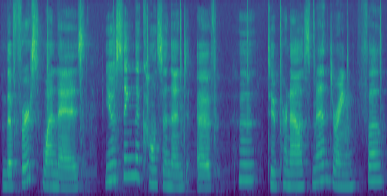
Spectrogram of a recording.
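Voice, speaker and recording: A woman from Taiwan with a Taiwanese accent, giving a clearly explained, scripted lesson on pronunciation and slowing down to model example sounds. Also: mid-range voice, lively intonation, fairly bright tone, faint music behind. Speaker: Mandarin teacher.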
